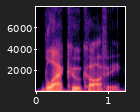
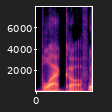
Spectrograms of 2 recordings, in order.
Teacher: instead of saying the sound twice, which is kind of clunky, you often just hold it a tiny bit longer or just say it once connecting the two words. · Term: consonant to consonant linking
